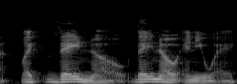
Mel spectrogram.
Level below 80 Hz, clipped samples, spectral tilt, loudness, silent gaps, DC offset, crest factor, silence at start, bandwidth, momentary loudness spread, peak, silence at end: -58 dBFS; under 0.1%; -7 dB/octave; -32 LUFS; none; under 0.1%; 16 dB; 0 s; 10.5 kHz; 8 LU; -16 dBFS; 0 s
